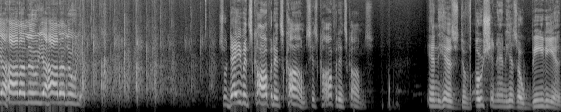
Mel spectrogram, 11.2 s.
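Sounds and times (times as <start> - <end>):
speech: 0.1 - 1.8, 4.4 - 7.5, 8.6 - 11.2
audience clapping hands: 1.0 - 4.4.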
